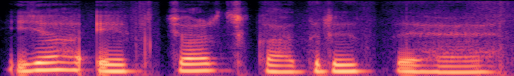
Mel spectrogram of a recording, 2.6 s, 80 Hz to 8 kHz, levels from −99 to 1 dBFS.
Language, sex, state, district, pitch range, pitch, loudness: Hindi, female, Jharkhand, Palamu, 200-230 Hz, 210 Hz, -15 LUFS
